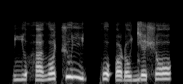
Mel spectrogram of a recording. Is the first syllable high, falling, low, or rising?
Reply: low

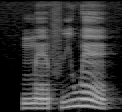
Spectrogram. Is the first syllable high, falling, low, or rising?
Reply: low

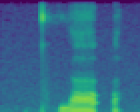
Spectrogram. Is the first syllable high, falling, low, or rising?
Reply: falling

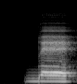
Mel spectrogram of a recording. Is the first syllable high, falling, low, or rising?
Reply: low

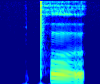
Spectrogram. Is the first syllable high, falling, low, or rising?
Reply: falling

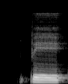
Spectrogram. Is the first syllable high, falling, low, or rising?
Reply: low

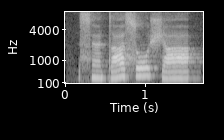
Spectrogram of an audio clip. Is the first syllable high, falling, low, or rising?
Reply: low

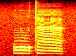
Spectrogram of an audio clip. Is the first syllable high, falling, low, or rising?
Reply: low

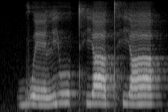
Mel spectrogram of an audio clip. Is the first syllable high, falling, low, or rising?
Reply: low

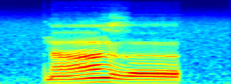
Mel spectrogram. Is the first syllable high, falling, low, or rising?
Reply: rising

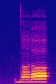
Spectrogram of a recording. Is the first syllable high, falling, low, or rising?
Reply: low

